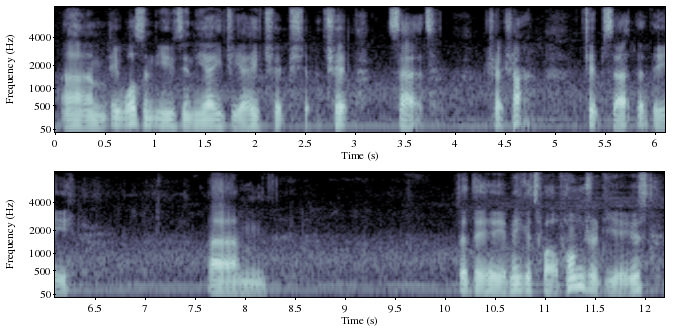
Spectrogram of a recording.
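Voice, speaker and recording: A man's voice: on the low side, slow, long pauses, dark tone. A man talking in a casual, rambling monologue, reminiscing and thinking aloud as he goes. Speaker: host of a gaming chat vlog.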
